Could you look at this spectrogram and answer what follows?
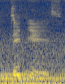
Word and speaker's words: beignets: How do you pronounce that thing? Beignets.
